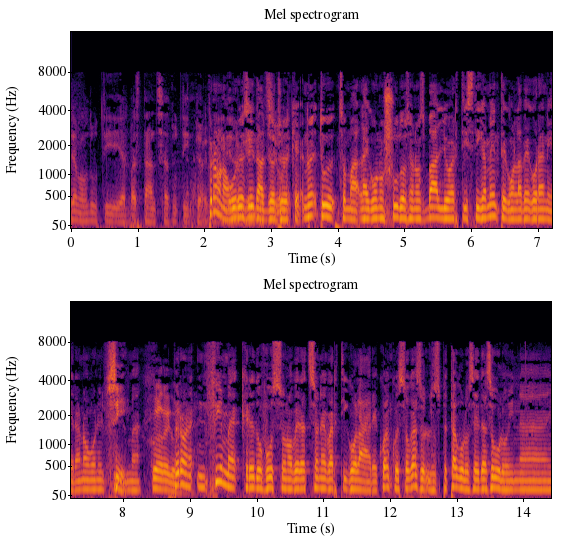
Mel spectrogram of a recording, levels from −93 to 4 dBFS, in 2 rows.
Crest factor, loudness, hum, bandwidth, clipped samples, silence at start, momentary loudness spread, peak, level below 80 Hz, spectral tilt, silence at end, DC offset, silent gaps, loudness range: 16 dB; -21 LUFS; none; 8.6 kHz; under 0.1%; 0 s; 16 LU; -6 dBFS; -46 dBFS; -6 dB/octave; 0 s; under 0.1%; none; 2 LU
